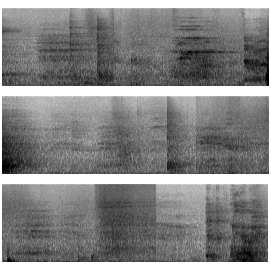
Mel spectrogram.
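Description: A man's breathing and exhalations as he does warm-up stretches, with one sharp knock about four seconds in, the loudest sound, and a longer hissing breath later on.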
